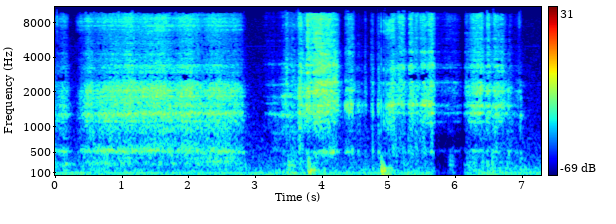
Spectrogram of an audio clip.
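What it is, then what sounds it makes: Styrofoam wreath ring. Fingertips and long nails rub and scratch a large, solid white polystyrene foam wreath ring, making a steady, bright, hissing scrape for about three seconds. Quieter, broken scratches and louder bursts follow, with brief pauses, as one hand then grips the ring's edge.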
